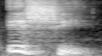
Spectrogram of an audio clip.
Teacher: Entonces el is con el she suena is she, is she, is she. Se pierde el is, ese sonido de la S se pierde · Term: word linking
